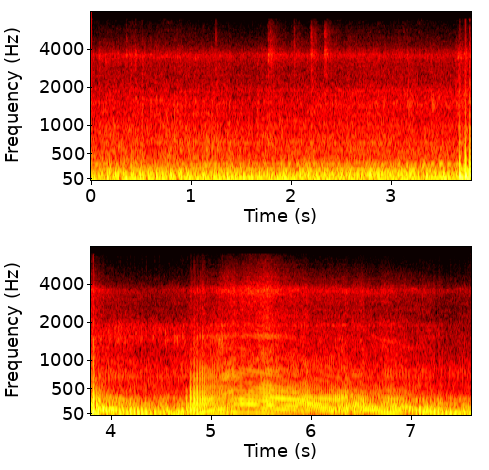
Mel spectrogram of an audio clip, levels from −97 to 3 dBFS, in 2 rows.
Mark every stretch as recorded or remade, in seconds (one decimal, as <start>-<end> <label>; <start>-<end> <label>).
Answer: 0.0-0.7 remade; 0.7-2.7 recorded; 2.7-7.6 remade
